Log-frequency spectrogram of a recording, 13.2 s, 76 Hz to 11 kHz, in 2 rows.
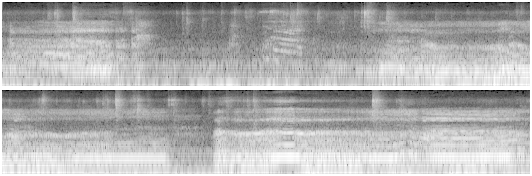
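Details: Indoors, two Siberian Husky puppies of 8-9 months growl at each other over an empty food bag, a continuous low rumble rising into whiny, tremulous growl-howls, with rustling and clicks throughout.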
